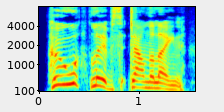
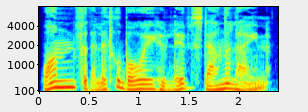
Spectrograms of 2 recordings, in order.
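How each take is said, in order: First: Urgent, higher-pitched demand; bursting out. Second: Lightly lilting recited rhyme; nursery rhyme. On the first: Helen questioning the farmhand, bursting out. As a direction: blurt it out, unable to hold back. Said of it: "Helen burst out, as if she couldn't contain herself". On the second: Rhyme popping into a worried man's head, lightly lilting. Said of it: "part of a nursery rhyme popped into". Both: A narrator's reading.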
